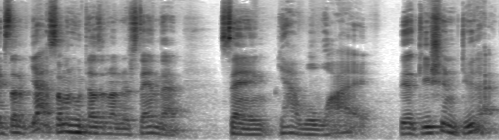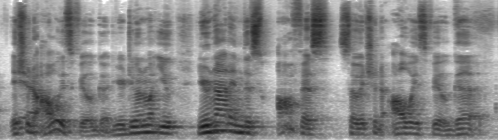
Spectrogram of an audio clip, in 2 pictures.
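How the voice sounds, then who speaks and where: In a room with audible echo, a man speaks with a somewhat breathy voice at medium pitch, ordinary pitch variation and a moderate pace. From Puerto Rico. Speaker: comedian and educator. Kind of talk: casual chat.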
